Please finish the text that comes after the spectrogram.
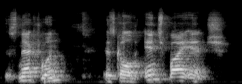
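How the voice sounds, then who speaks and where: Speaking at a moderate pace, a man at home moves from a casual aside into a dramatic reading of poems he wrote himself, with marked pitch swings.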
